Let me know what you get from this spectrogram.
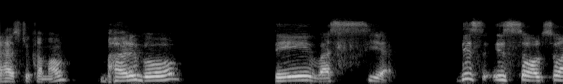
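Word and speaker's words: देवस्य: Bhargo Devasya. This is also, I have heard people pronounce it as Shya. Okay. It's Isya, which is dental. The tongue should be just touching the teeth.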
